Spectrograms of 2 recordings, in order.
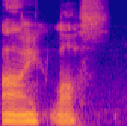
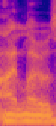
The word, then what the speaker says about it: Ilos: lose um i lost imagine if apple made los angeles is the way i remember it it was i lost yeah i lost but i'd probably pronounce it i lose as well at some point so just ignore me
